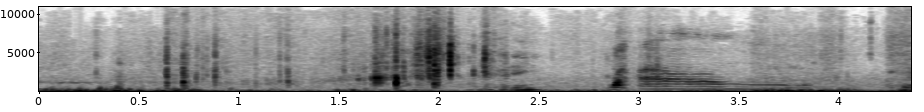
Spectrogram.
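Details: Stray park cat in Japan, described as ferocious, jealously kicking another black-and-white cat with her hind legs; a drawn-out harmonic meow near the third second, over a person talking throughout.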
